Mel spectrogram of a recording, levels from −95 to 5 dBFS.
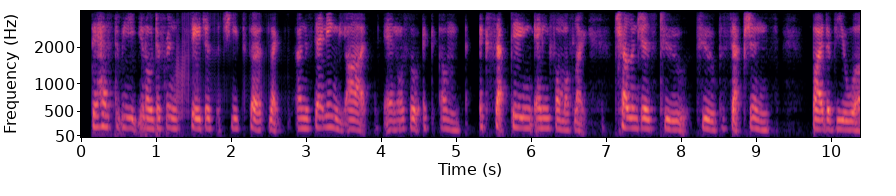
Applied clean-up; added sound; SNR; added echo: neural mask model DeepFilterNet 3.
